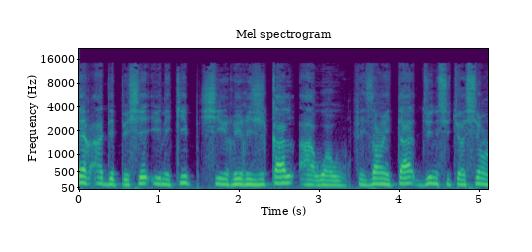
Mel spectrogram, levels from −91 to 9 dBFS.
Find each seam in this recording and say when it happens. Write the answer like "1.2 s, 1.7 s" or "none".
3.4 s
